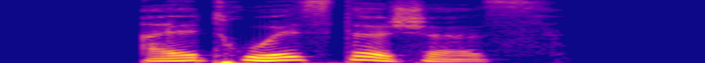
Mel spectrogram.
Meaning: strong/mixed nominative/accusative neuter singular of altruistisch
- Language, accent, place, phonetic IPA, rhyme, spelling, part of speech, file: German, Germany, Berlin, [altʁuˈɪstɪʃəs], -ɪstɪʃəs, altruistisches, adjective, De-altruistisches.ogg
